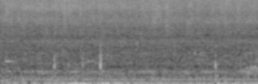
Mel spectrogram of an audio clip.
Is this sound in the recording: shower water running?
yes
